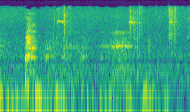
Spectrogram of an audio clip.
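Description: Irregular low thumps and rustling from a handheld camera being swung about, with one short call that falls steeply in pitch about a third of a second in.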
